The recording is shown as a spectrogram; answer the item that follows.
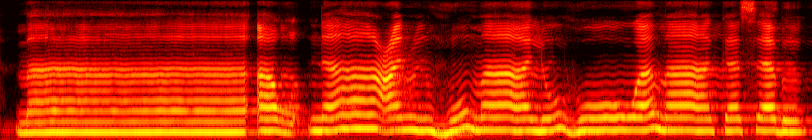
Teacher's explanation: غین جو ہے یہ حروف مستعلیہ میں سے، اس کو پر پڑھا جائے گا، موٹا حرف ہے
